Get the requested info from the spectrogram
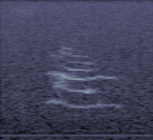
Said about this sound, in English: Sorry, people. My cat is ridiculous. Really wanting attention right now.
